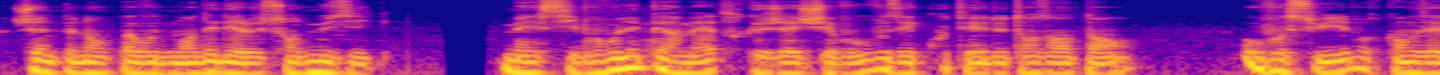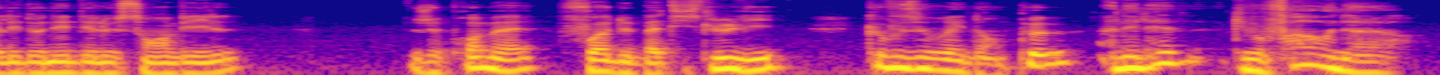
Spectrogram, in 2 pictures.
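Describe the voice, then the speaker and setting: A man's voice: fairly low pitch, fairly quick, warm tone, husky. A man voicing a bold, cheeky poor kitchen boy in a storybook reading. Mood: eager. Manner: eager, cheeky.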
